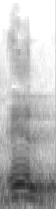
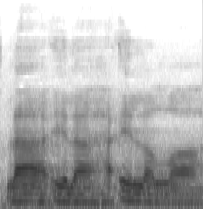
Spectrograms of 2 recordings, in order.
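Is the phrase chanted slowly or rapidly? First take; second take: rapidly; slowly. First: The phrase is rushed into clipped syllables. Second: The phrase is said slowly and clearly. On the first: It is rushed only to reach a count. The speaker calls it wrong. "langsung masuk gigi empat, tancap gas" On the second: It comes sincerely from the heart. The speaker calls it right. "keluar dari lubuk hati"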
